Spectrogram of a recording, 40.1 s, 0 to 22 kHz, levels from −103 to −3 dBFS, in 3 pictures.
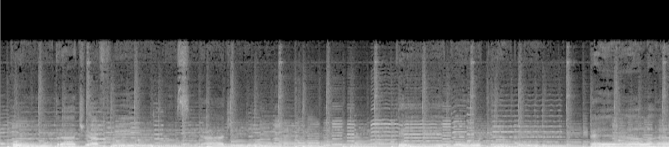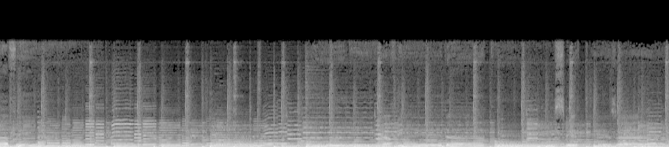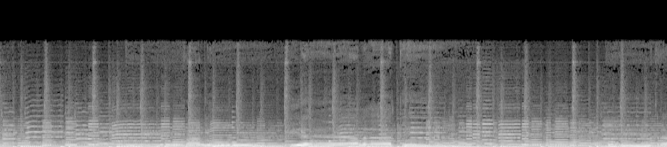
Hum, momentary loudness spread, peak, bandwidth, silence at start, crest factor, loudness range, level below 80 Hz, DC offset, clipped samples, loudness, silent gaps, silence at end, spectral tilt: none; 6 LU; -2 dBFS; 16 kHz; 0 s; 14 dB; 4 LU; -26 dBFS; 10%; under 0.1%; -18 LUFS; none; 0 s; -6.5 dB/octave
